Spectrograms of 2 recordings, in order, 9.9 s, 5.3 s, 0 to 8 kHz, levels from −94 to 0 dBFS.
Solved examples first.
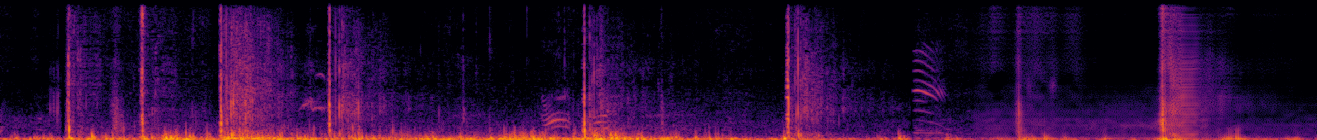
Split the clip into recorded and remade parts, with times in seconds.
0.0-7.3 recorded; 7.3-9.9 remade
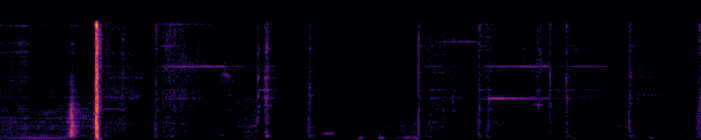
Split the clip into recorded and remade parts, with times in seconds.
0.0-0.6 remade; 0.6-5.3 recorded

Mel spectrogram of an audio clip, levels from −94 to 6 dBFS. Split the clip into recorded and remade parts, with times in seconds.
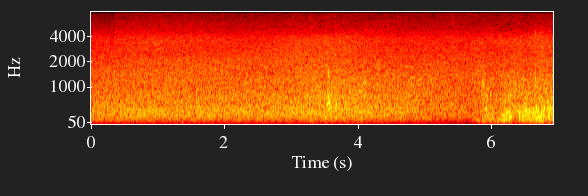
0.0-6.9 remade

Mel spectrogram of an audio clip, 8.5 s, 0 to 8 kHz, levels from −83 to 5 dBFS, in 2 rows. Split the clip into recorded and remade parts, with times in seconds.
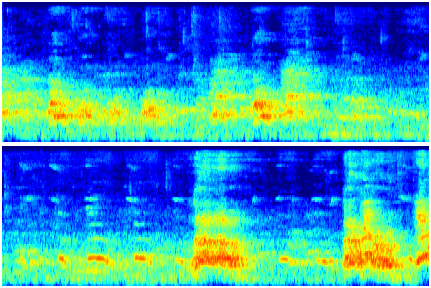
0.0-8.5 recorded

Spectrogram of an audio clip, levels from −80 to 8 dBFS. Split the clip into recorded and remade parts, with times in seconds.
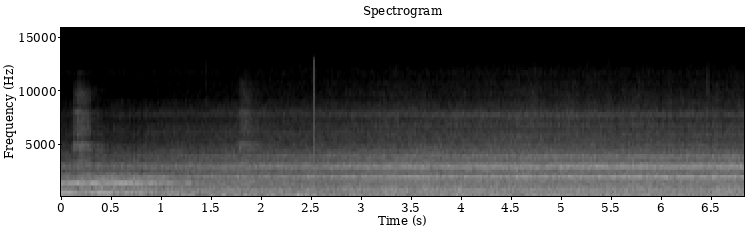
0.0-6.8 remade

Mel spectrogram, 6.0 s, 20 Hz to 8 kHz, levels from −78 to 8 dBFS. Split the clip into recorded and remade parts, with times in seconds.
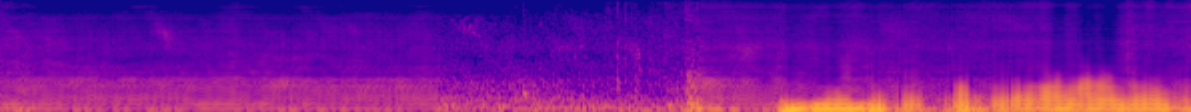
0.0-2.2 remade; 2.2-3.5 recorded; 3.5-6.0 remade

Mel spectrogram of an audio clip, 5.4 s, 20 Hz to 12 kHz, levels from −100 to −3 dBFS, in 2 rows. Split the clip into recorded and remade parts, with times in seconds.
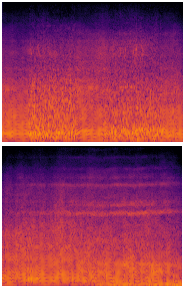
0.0-0.4 remade; 0.4-1.1 recorded; 1.1-1.6 remade; 1.6-2.4 recorded; 2.4-5.4 remade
